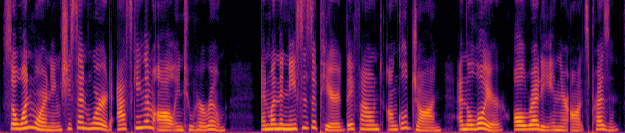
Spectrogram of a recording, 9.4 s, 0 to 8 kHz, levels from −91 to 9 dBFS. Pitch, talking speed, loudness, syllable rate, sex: 245 Hz, 185 wpm, -17 LUFS, 5.1 syllables/s, female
